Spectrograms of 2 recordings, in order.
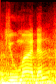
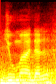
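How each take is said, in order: The two takes are said the same way.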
